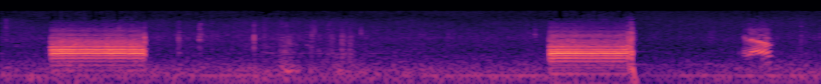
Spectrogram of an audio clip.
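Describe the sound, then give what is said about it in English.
A telephone ringback tone sounds twice over a hissy phone line as an operator rings a number in Napa, each buzzy ring lasting about a second with a long pause between them, followed by a brief warbling chirp. “They're ringing the number, Sergeant.”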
